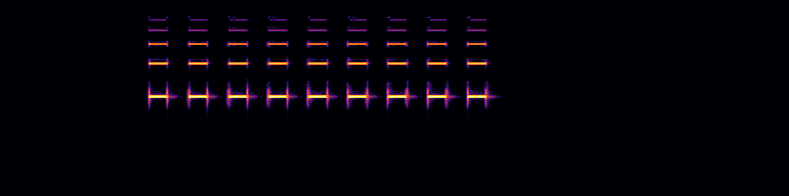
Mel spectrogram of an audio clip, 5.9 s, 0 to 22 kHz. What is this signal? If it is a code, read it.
Beep code, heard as a piezo beeper, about 2900 Hz. 9 short. In AMI BIOS tables: ROM checksum failure.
